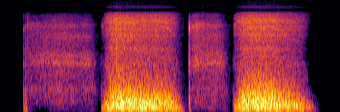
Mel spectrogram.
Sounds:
Sniff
